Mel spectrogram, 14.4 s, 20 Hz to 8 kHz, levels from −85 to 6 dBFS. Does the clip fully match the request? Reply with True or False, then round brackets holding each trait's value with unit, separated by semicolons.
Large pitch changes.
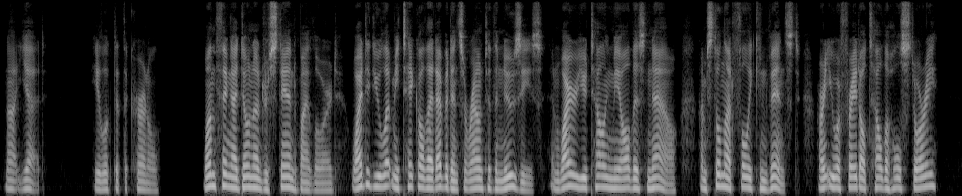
False (3.3 semitones)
